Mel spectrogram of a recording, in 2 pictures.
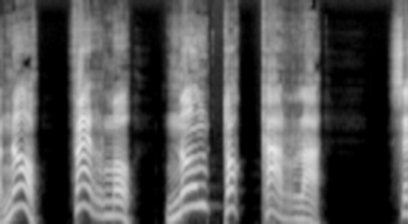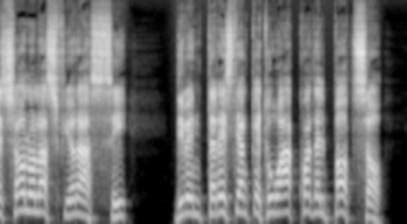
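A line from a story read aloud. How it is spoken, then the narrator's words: Talking dormouse shouting. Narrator (Italian): gridò il ghiro parlante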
